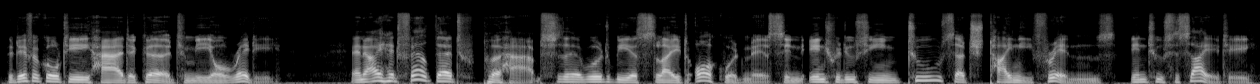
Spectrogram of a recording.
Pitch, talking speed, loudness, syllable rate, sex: 110 Hz, 130 wpm, -20 LUFS, 4.0 syllables/s, male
